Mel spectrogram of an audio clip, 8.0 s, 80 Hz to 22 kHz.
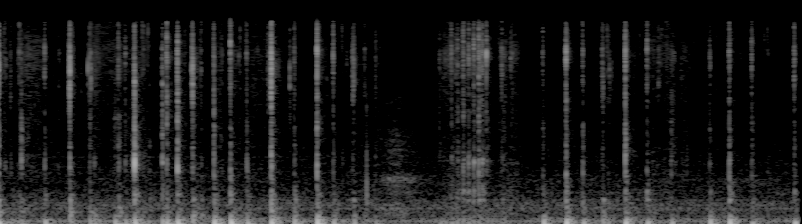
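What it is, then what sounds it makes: Plastic keyboard typing. Fingertips type on the round keys of a dark grey plastic wireless keyboard, producing about 29 quick, separate key presses. Each press is a short, dull low thump with a bright click on top that dies away almost instantly. Around the middle, the keystrokes pause briefly for a softer, rustling stretch before the typing resumes at a steady pace.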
